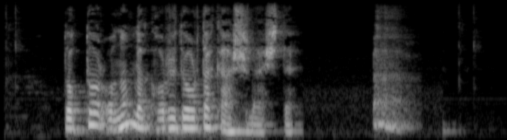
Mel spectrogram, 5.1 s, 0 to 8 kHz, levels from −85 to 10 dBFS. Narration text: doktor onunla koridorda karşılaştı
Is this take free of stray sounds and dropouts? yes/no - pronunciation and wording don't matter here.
no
